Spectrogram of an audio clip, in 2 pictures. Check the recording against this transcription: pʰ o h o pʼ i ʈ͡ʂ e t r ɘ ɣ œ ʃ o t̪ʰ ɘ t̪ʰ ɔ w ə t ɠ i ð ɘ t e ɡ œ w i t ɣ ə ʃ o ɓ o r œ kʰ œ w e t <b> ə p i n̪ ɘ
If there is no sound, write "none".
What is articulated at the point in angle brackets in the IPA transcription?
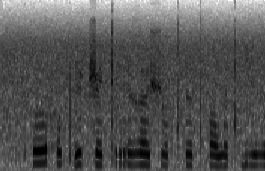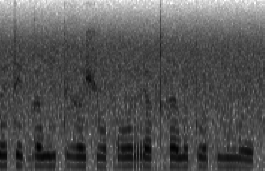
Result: β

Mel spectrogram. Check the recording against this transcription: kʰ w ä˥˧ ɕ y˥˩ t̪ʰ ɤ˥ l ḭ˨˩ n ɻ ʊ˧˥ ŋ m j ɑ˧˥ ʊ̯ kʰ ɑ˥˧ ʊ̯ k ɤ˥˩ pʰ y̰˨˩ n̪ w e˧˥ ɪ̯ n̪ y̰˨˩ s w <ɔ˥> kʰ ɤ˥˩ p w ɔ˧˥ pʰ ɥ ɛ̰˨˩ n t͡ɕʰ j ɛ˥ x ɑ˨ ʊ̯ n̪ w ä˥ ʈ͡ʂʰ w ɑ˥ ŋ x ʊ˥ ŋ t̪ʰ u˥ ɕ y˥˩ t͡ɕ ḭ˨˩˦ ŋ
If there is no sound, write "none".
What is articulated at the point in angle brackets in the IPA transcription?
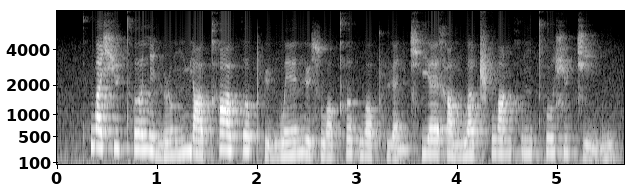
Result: ɔ˧˥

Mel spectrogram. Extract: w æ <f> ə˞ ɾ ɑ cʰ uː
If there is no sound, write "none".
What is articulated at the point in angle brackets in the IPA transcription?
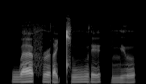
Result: f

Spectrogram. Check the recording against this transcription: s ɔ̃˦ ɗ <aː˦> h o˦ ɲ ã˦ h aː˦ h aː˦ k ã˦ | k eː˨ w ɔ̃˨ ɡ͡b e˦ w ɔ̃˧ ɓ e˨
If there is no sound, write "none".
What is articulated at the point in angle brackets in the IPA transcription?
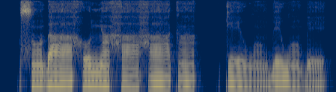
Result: aː˦˨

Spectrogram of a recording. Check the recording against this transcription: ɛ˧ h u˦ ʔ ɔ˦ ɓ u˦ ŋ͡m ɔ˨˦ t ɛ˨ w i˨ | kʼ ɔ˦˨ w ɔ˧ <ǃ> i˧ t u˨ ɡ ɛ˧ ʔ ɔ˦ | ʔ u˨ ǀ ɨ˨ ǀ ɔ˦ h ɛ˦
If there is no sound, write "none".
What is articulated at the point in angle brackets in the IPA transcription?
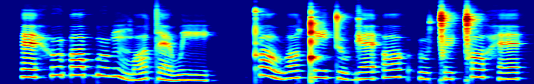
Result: ǃ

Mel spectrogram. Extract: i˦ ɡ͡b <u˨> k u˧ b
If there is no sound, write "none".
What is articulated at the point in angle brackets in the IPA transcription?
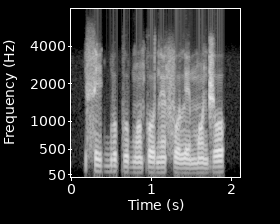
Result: u˦˨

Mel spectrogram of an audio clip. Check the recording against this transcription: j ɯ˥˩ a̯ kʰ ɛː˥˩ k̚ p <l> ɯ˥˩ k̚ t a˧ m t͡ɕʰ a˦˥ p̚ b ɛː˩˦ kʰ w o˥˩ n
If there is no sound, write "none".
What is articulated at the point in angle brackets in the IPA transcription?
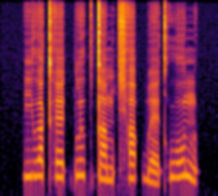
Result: l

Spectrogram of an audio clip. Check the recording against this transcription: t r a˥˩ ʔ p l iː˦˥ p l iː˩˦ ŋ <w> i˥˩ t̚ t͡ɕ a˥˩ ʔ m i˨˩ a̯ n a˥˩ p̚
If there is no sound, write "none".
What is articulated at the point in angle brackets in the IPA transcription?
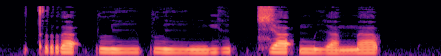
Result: j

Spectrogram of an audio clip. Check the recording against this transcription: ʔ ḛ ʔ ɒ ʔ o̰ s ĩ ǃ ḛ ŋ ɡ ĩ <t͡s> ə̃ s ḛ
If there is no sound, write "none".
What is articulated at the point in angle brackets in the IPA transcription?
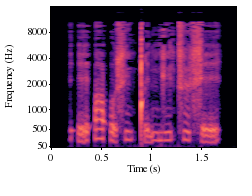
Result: t͡s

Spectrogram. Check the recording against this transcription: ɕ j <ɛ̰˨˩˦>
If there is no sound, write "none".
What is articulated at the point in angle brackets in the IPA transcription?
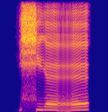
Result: ɛ̰˨˩˦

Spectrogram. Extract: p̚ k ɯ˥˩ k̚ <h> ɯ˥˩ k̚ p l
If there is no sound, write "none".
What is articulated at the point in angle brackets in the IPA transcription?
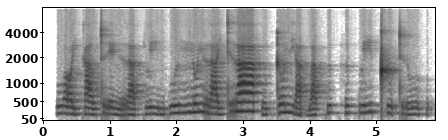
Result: h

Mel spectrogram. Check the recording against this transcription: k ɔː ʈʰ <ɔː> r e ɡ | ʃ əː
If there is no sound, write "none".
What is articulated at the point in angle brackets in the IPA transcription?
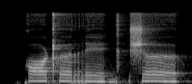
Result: əː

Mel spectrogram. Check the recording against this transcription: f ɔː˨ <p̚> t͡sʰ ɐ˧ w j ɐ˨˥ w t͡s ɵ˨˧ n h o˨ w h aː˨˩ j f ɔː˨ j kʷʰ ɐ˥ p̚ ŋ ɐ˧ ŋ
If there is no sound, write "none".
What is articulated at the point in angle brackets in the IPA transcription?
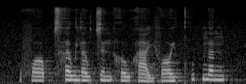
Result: p̚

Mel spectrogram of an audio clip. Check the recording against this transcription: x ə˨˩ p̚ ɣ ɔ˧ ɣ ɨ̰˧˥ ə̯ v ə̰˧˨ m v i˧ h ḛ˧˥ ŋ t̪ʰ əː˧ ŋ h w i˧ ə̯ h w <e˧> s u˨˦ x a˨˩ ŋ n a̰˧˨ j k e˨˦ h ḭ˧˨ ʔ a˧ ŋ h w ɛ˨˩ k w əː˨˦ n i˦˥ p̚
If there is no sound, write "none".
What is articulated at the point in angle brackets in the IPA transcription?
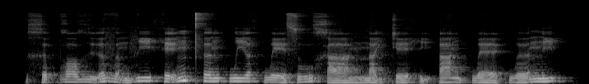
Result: e˨˩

